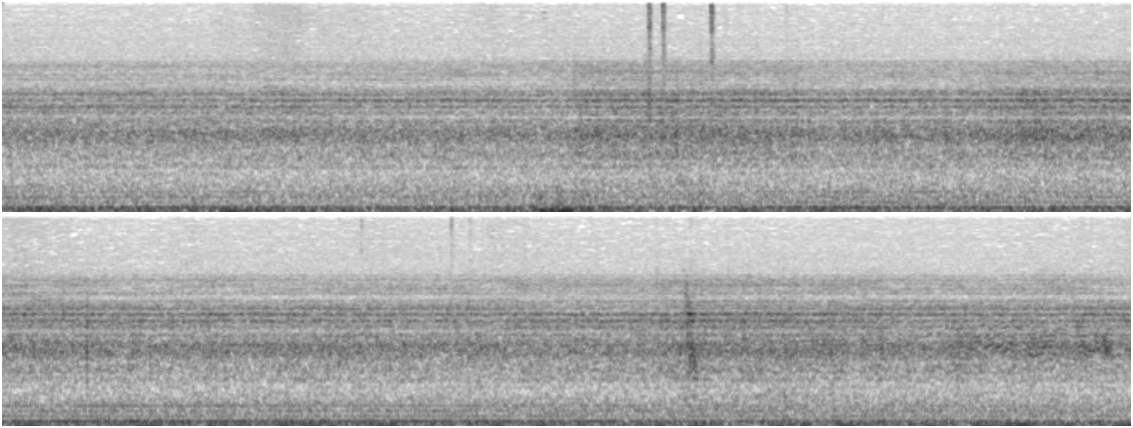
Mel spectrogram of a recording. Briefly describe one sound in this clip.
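Radio static hisses from a CB radio.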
